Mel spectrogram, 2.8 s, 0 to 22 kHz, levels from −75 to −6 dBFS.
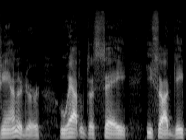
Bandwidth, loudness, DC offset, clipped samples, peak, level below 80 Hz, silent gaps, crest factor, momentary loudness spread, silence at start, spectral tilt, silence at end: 16.5 kHz; -25 LUFS; under 0.1%; under 0.1%; -4 dBFS; -56 dBFS; none; 20 dB; 10 LU; 0 s; -6.5 dB/octave; 0.05 s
